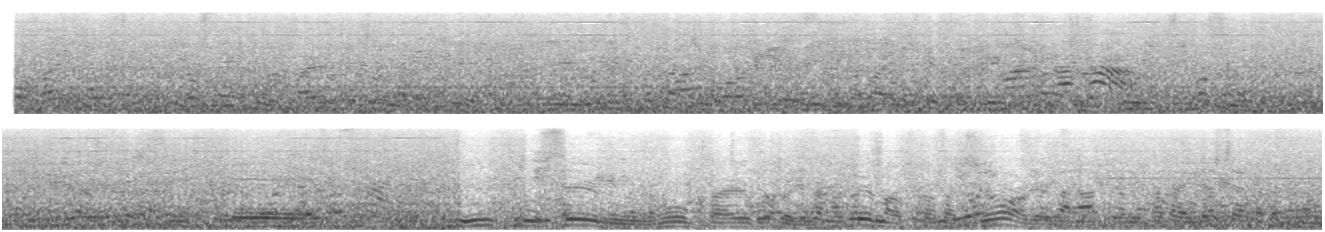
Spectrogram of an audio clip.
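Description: A crowd murmurs throughout a large busy hall.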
